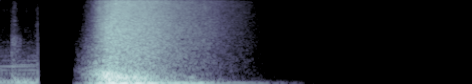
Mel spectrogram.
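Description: A whoosh sound effect with a deep low end for a logo transition, swelling about half a second in and fading out within a second.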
